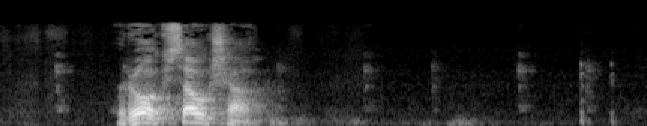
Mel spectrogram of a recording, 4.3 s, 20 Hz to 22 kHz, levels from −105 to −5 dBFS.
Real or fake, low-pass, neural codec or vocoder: real; 9.9 kHz; none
